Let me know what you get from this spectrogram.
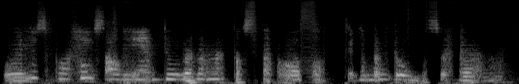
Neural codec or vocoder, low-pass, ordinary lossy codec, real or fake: codec, 44.1 kHz, 0.9 kbps, DAC; none; none; fake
